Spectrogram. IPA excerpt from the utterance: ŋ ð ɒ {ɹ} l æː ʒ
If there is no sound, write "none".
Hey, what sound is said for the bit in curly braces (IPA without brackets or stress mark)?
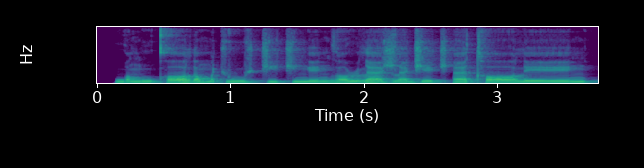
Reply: ɹ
